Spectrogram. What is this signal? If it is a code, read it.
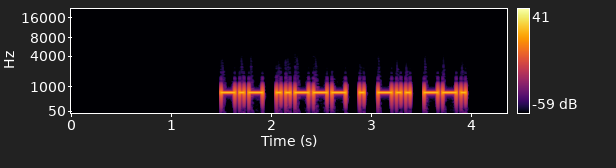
Morse code, heard as a keyed tone, about 26 wpm, 700 Hz. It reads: K2EDG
